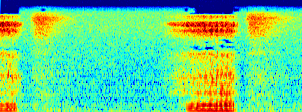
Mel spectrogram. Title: Grandma snoring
